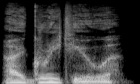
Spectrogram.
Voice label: Orc Emote Greetings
